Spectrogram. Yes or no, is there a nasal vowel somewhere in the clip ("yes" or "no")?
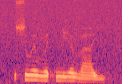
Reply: no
